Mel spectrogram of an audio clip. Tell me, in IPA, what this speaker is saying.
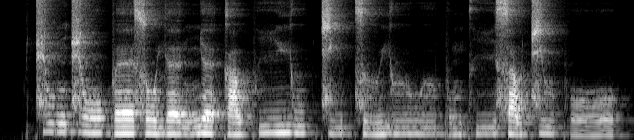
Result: t͡ɕuː˧ŋt͡ɕoː˧˩bɛː˩so˩ jɛː˩nɲɛː˧˩ ka˩wpʰiː˧˥juː˧˥k̚ t͡ɕiː˧˩t̚sɯː˩˧jɯː˧ ʋɯː˧bo˧mt̪ʰiː˧˥sa˥˨w t͡ɕɯː˥˨ pʰoː˩˧

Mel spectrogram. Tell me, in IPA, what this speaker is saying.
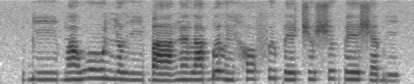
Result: ɓiː˨bã˧woː˦ ɲə˧ ɣi˨ ɓaː˨ŋɛ̃˧la˧ɡ͡bə˦ lĩ˨hɔ˦ fɨ˦pe˧t͡ʃɨ˧ ʃɨ˦ k͡peː˦ʃɛ˨˦bi˨

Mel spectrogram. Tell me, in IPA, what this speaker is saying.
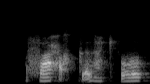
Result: fɑħə̰χ kə̰ðɑ̤ t͡ʃʼʊ

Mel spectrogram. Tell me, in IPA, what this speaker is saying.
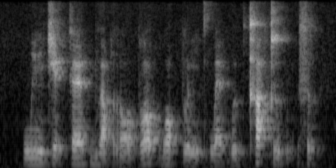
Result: wi˧nt͡ɕe˥˩ʔ kɛː˦˥k̚ bɯ˧a̯prɔː˨˩ plɔ˥˩ʔbɔ˦˥ʔ plɯ˨˩ŋ kʰwɛː˨˩k̚wɯ˦˥k̚ tʰa˥˩k̚tu˦˥ʔ | sɯ˦˥k̚

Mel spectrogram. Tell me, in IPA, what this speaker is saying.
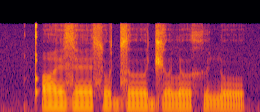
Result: qʼɛːzɛːso d͡zɤːd͡ʒɤ lɤxɯ no

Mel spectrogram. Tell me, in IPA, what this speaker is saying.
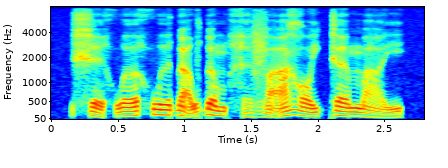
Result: xe˧˩hwəː˨˦hwɨ˧ ɗa̰˧˥wɗə˧m hɛ̤˨˩va̰ː˧˥ ɣɔ˨˦jkɛ˧ma˧˩˨j

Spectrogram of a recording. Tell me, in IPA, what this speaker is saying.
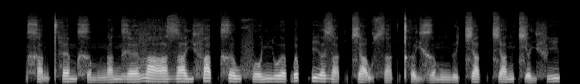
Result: xa̰˧˨nt̪ʰɛ˧mxə˨˩mŋa˧n ɣɛ˨˦vaː˧ za˧jfa˦˥t̚ xə˧w fo˨˦ɲu˧ə̯ ɓə˦˥p̚ʔi˧ə̯za˨˩k̚ t͡ɕa̰ː˧˨w sa˨˩k̚t̪ʰə̰˧˨j ɣə˧mŋɨ˨˦t͡ɕa˦˥t̚ t͡ɕa˨˦nt͡ɕə˨˩j fi˦˥p̚

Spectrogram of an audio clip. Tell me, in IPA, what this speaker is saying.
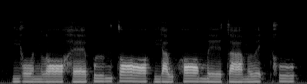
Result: joː˧˩n lɔː˩hɛː˩˧pɯː˧ŋt̪ɔː˥˨ | ja˩˧whɔː˧meː˩t̪aː˩˧m ʋe˧t̚kʰu˧

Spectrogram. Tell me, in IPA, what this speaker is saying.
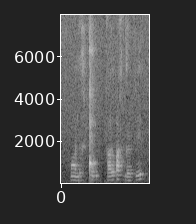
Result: ɔ̃jəxǃɛm kːɑlʔɑx ɡə˞kɪ

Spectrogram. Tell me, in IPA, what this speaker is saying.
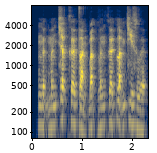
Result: ŋə̰ː˧˨ŋmə˧n t͡ɕa˦˥t̚xəː˧ t̪a˧˩ŋɓa˨˩t̚və˧nkəː˦˥t̚ la̰˧˥mt͡ɕi˧zṳ˨˩ə̯

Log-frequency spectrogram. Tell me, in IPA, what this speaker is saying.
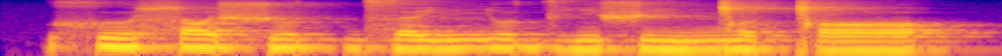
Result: xuɬɔʃutd͡zəɪ̯ ɲudʱiʃiŋ͡ǀo ǀɔ

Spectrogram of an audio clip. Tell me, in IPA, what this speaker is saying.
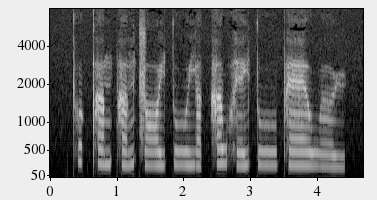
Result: t̪ʰʊ˥k̚pʰɐ˧m pʰɐ˨˥ŋ t͡sɔː˨jt̪uː˨jɐ˨k̚ hɐ˥whe˨˥j t̪uː˨ pʰɛː˧ wɵ˨˩ɥ

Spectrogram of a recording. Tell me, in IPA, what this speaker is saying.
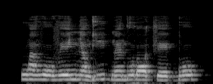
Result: wã˧voː˨veː˧ɲã˨ ɡiː˦˨ɡ͡bɛ̃˧do˦˨ ɾɔ˦˨t͡ʃeː˨ ɡ͡bo˦

